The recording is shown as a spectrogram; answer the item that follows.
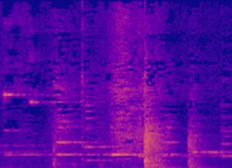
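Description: Handling noise from a phone being moved and set down: a few knocks and thumps, the loudest about one and a half seconds in, over background music.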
